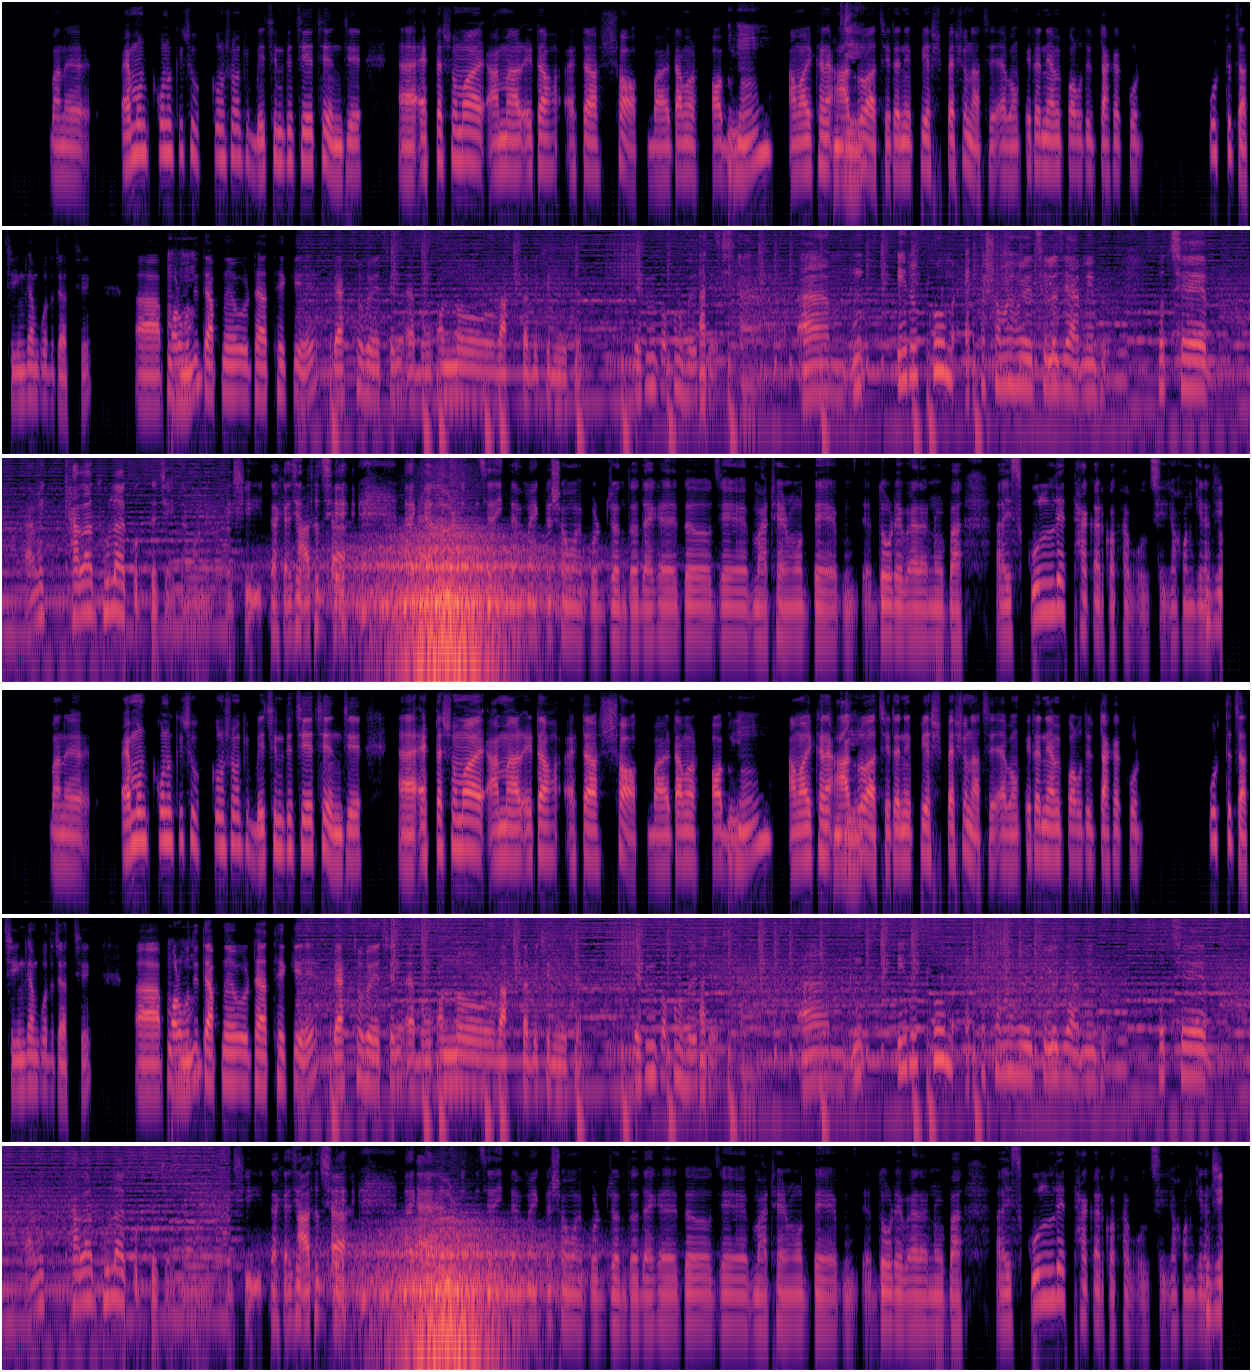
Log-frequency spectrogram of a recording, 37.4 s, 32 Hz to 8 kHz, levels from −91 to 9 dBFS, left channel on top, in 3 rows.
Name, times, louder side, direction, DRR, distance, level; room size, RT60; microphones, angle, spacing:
voice 1, 0.5-0.9 1.2-3.6 4.0-7.4 7.9-11.4 12.1-13.4 13.8-18.3 18.8-19.6 27.9-28.4 29.1-29.4 37.0-37.2, right 3 dB, 85° right, 1.0 m, -34 dB
voice 2, 7.3-7.7 8.3-8.7 14.1-14.5 19.5-21.1 21.4-24.7 25.0-37.2, left 2 dB, 30° left, 1.6 m, -37 dB
sound 1, 15.4-27.4, right 3 dB, 30° right, 1.3 m, -42 dB
sound 2, 28.0-30.9, left 2 dB, 85° left, 1.5 m, -28 dB
open air
head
